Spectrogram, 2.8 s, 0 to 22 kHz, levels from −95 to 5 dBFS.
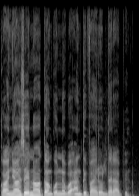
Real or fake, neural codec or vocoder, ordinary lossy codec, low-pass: real; none; none; none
